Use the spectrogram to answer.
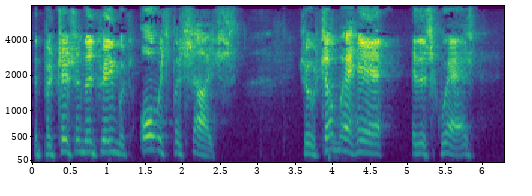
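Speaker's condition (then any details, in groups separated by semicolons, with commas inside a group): Clinically deaf; clinically deaf since school age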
